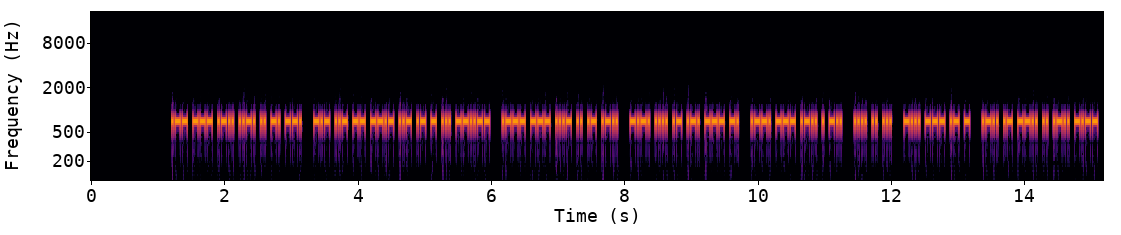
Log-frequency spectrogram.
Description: Morse code, heard as a keyed tone, about 46 wpm, 700 Hz. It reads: WOLFING KUMQUATS, JOVIAL CHARON POLED HIS BOAT LAZILY
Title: Pangram Challenge v2 - 45wpm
